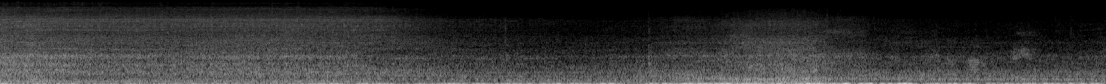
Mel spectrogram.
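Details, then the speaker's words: 1962 Chevrolet Impala 2-door hardtop, 327 V8, 4-speed manual, first start in 15+ years after fitting a throttle return spring: deep, even rumble with a mild regular lope, runs great, 60 psi oil pressure. Normal idle. "crank it damn this thing runs good she is mint hold on runs awesome 60 pounds oil pressure"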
